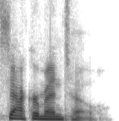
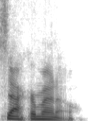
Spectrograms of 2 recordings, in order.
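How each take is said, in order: First: The T sound is clearly pronounced. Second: The T sound is dropped. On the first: A careful, proper way of speaking. "she wants to pronounce the T" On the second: The way locals say it. "just Sacramento"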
